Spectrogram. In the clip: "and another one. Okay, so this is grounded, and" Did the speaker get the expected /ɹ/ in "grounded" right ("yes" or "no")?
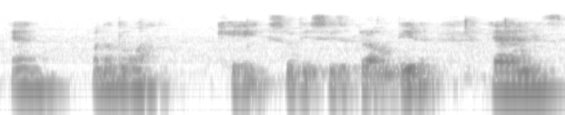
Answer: yes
